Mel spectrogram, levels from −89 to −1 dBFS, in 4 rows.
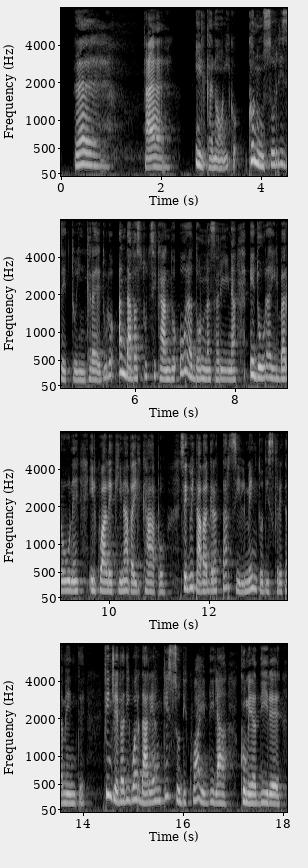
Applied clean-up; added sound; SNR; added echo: none; none; none; none.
